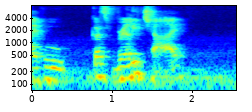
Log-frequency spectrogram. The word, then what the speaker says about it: Chaii: opened the Google translate it just pronounced like chai or not or chai and it's fun fact to play with my name when I'm introdu myself to my clients oh my name is chai what is chai chai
